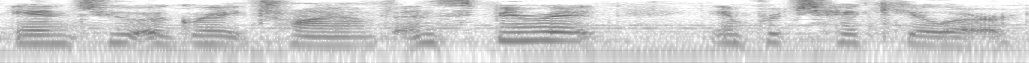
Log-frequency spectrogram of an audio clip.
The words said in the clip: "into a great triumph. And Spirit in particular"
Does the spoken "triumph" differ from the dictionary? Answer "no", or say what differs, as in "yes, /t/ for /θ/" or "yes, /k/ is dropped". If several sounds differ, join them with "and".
no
